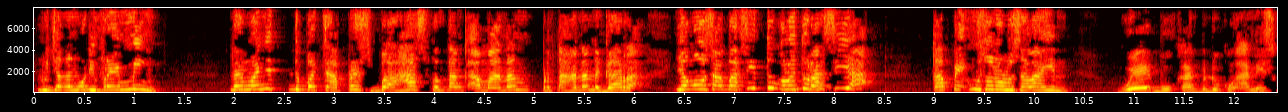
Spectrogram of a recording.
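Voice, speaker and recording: Loud, exasperated young woman ranting. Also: high voice. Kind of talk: ranting commentary vlog.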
